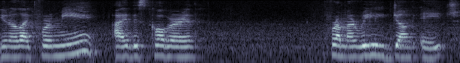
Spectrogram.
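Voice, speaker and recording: A woman with a Spanish accent speaks at a very slow pace in a fairly low pitch, her intonation flat and monotone. Audible room echo and noticeable background noise surround her voice. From Mexico. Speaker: artist. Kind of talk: casual interview conversation. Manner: halting, many repetitions.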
